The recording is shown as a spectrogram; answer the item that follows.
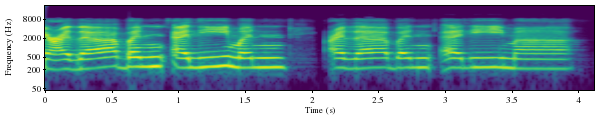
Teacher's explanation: तो नून साकिन या तनवीन के बाद हमजा, हा, आइन, हा, गैन, खा, इन 6 के 6 हरूफ में से कोई भी एक हर्फ आ जाए तो हम इसकी आवाज को, नून की आवाज को जाहिर करके पढ़ते हैं। · एक अलिफ के बराबर में लंबा करके वक्फ किया ना हमने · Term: इजहार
